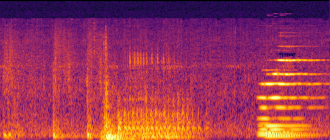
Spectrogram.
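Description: Wooden cabinet doors creak open.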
